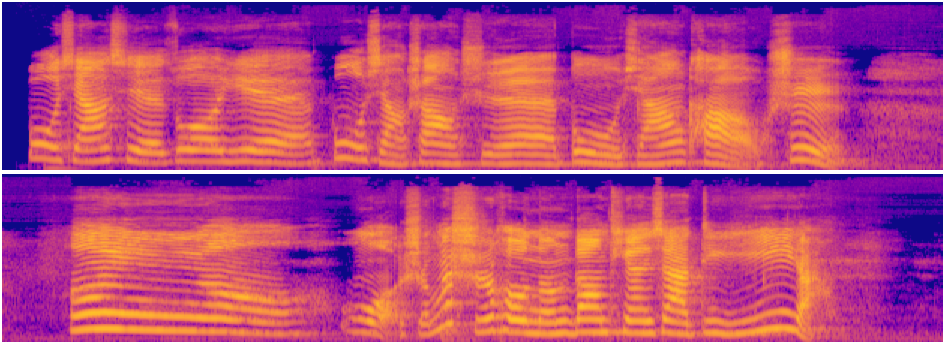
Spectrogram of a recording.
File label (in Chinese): 调皮女孩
